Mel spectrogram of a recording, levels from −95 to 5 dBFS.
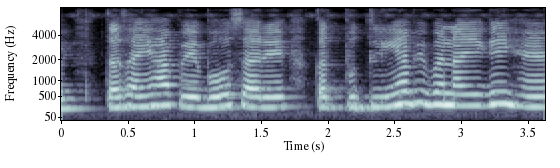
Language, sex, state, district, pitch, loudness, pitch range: Hindi, female, Jharkhand, Palamu, 250 Hz, -14 LUFS, 240-280 Hz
